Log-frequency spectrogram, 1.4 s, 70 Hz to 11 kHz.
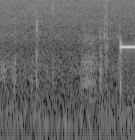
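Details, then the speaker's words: Philips OnSite AED demonstration in pediatric/infant mode (cartridge for victims 55 lb or less), pads front and back on chest: steady electronic alert tone after quiet pause, shock advised, stay clear, shock delivered, then prompt to begin CPR. "shock advised stay clear again we make sure everyone clear the flashing orange shock delivered be sure Emergency Medical Services have been called"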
